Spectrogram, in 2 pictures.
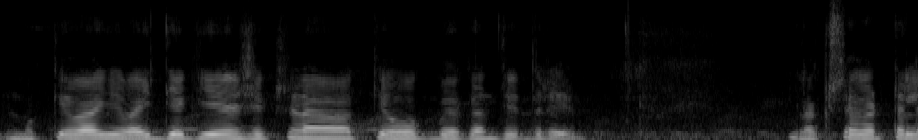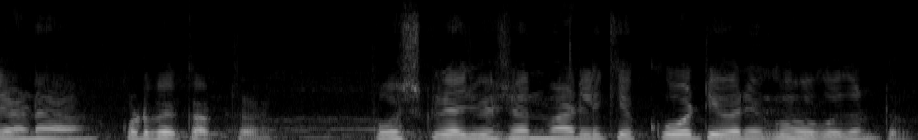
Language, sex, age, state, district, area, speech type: Kannada, male, 60+, Karnataka, Udupi, rural, spontaneous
